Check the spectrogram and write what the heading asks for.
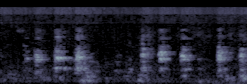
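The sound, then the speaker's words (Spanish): A male rooster that no longer has its comb clucks repeatedly in short, rhythmic bursts, fairly loud, with brief pauses between groups of clucks and no talking. “Este ya es un gallo. Ya, ya es gallo macho.”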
